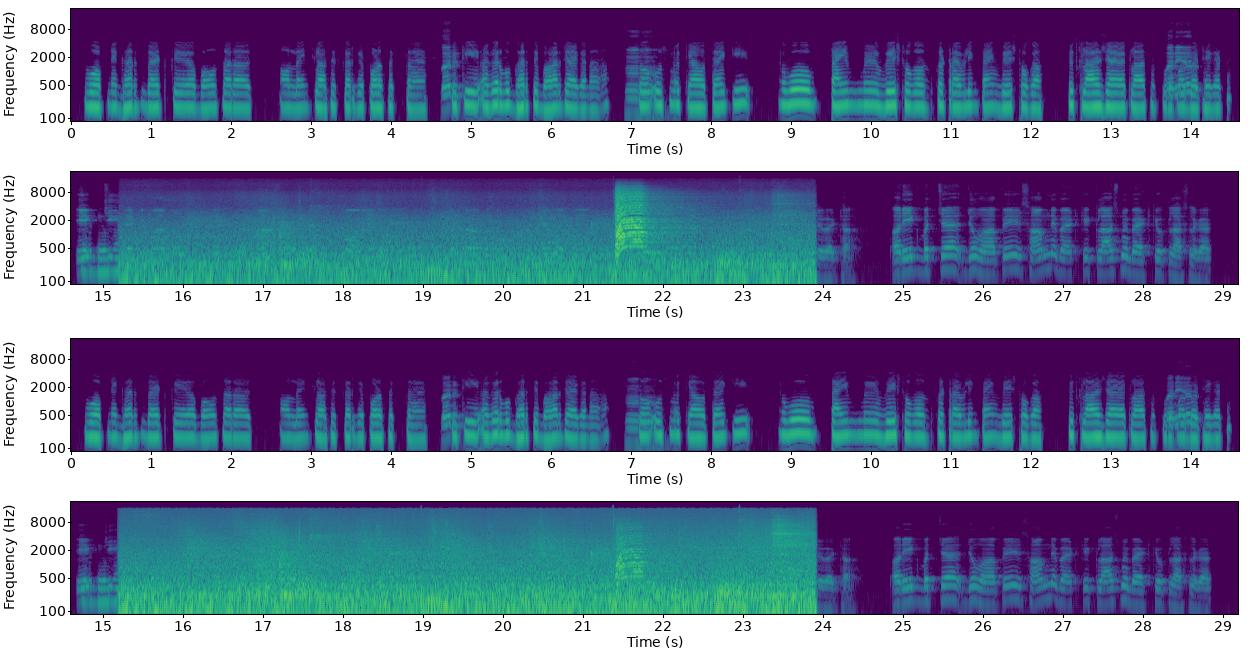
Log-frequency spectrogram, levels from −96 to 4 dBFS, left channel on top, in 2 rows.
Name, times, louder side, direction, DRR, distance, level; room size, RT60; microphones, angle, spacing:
voice 1, 0.2-2.2 2.6-3.9 4.2-4.4 4.9-6.7 7.1-8.5 8.8-12.1 12.6-14.4 14.7-15.2, left 2 dB, 75° left, 2.7 m, -39 dB
voice 2, 4.6-4.9 6.9-7.4 13.7-14.1 14.7-21.2 21.7-24.4 24.9-28.8, left 2 dB, 55° left, 5.2 m, -48 dB
sound 1, 15.2-23.9, right 8 dB, 85° right, 0.3 m, -29 dB
sound 2, 21.4-22.5, left 7 dB, 35° left, 0.5 m, -23 dB
head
